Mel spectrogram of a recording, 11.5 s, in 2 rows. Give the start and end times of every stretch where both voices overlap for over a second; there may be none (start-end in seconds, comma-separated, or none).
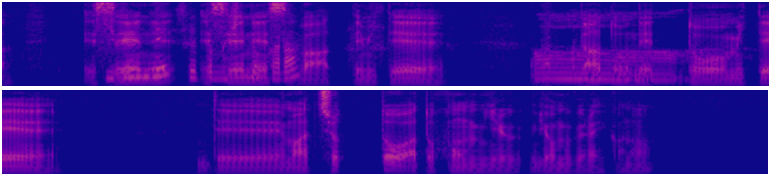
0.8-2.3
